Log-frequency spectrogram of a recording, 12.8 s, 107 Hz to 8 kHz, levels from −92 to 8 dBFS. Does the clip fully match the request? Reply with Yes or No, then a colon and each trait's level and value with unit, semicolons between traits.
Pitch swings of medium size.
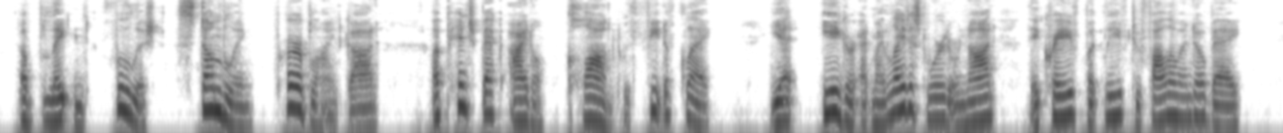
No: wide, 5.7 semitones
